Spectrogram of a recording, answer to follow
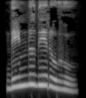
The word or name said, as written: ದಿಂಡುದಿರುಹು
